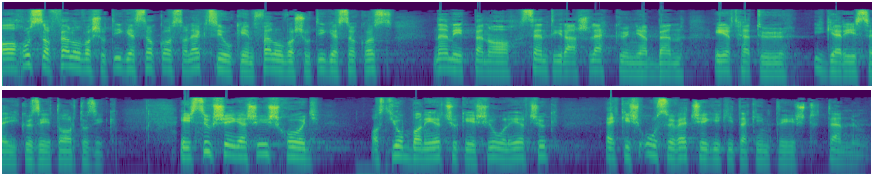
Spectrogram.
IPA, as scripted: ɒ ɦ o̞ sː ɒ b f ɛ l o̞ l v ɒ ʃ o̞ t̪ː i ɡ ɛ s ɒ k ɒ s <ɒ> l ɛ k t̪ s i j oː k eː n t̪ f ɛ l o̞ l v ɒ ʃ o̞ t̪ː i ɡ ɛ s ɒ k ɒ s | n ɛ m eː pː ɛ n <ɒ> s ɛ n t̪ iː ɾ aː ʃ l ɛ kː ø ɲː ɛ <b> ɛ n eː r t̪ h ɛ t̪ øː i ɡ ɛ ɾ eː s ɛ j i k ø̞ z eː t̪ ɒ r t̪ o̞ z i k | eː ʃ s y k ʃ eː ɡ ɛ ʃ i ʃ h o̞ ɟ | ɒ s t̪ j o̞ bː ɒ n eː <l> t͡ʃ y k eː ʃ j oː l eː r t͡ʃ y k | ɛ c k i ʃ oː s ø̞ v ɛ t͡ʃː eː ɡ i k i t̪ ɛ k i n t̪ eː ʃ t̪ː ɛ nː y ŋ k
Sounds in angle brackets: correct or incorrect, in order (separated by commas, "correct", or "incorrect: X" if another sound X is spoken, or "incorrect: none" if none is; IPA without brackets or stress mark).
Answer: correct, correct, incorrect: bː, incorrect: r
